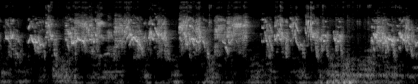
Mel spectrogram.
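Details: A budgie family keeps up continuous chirping: warbling, scratchy chatter and high squeaks layered over each other, with faint low background rumbles toward the end.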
